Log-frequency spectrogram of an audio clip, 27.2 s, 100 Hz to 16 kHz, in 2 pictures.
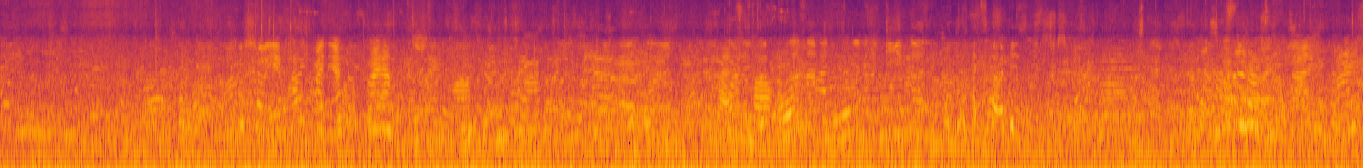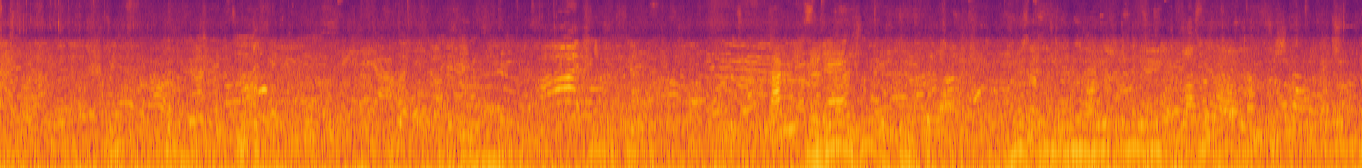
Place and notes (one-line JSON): {"title": "cologne, altstadt, alter markt, weihnachtsmarkt", "date": "2008-12-23 17:47:00", "description": "abendliche ambience des traditionellen weihnachtsmarktes auf dem kölner alter markt\nsoundmap nrw - weihnachts special - der ganz normale wahnsinn\nsocial ambiences/ listen to the people - in & outdoor nearfield recordings\nsoundmap nrw - weihnachts special - der ganz normale wahnsinn\nsocial ambiences/ listen to the people - in & outdoor nearfield recordings", "latitude": "50.94", "longitude": "6.96", "altitude": "58", "timezone": "Europe/Berlin"}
